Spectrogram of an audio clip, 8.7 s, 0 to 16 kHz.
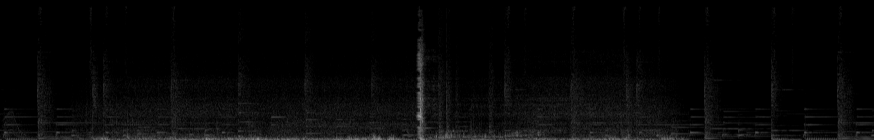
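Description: Wind rumbling on the microphone, broken about four seconds in by a single sharp crack from an FX Impact X .22 PCP air rifle firing a slug.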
